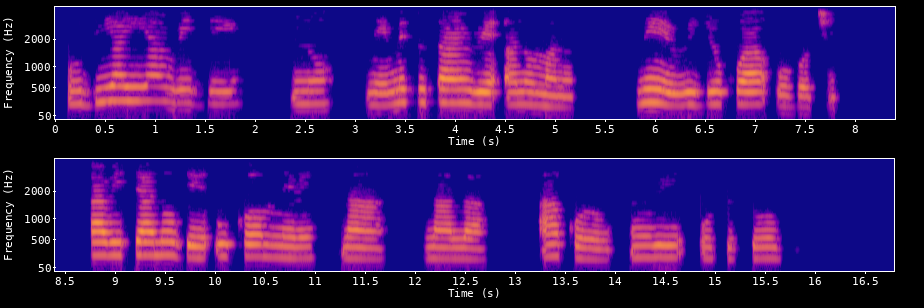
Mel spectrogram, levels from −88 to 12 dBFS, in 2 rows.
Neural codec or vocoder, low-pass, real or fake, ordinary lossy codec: none; 3.6 kHz; real; none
